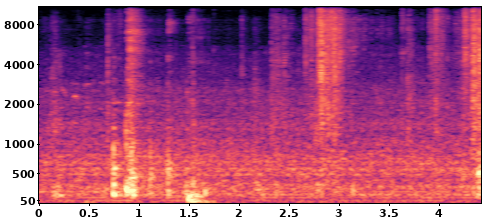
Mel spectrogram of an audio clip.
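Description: Quiet eating sounds: a few soft clicks and brief rustles from chewing cake and handling its plastic wrapper, over the steady hum of a room fan.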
